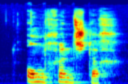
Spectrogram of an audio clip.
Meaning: unfavourable
- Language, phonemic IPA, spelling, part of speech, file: Dutch, /ɔŋˈɣʏnstəx/, ongunstig, adjective, Nl-ongunstig.ogg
